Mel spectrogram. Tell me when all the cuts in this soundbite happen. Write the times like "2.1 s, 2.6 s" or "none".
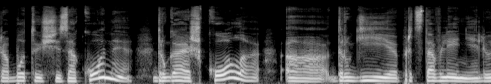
1.5 s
